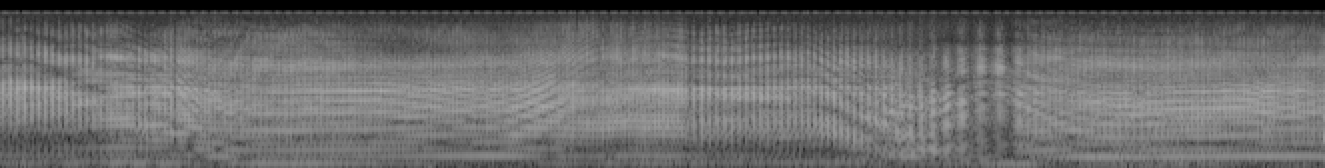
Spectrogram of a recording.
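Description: A high steady buzz that rises and falls smoothly as the plane swings round, with no sag or misfire; the engine holds its tune well.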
